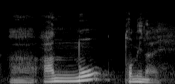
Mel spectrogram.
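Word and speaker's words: Anno Domini: 것을 결정하는 BC와 AD의 기준점이 되는 Before Christ, 안노 도미나이, 발음은 안노 도미나이론데요.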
